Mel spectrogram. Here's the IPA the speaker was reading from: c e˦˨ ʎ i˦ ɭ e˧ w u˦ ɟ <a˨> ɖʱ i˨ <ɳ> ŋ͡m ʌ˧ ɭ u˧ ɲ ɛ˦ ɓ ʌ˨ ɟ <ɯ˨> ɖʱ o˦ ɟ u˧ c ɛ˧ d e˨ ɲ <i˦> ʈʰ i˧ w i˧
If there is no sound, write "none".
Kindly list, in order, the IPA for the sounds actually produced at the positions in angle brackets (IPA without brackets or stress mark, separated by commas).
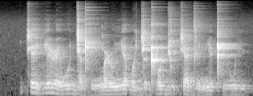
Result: a˨, ɳ, ɯ˨, i˦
